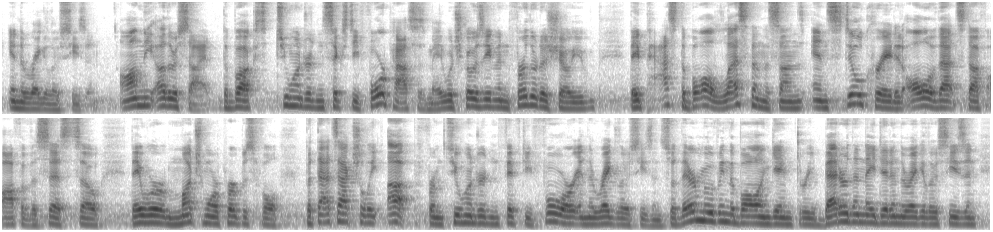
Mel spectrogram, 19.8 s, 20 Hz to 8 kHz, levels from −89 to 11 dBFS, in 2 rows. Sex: male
